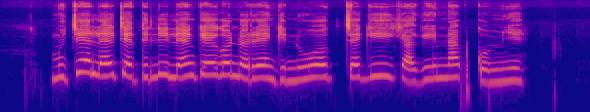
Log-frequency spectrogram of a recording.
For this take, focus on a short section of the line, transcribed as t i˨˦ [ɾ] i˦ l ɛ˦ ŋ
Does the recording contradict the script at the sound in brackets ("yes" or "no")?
yes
